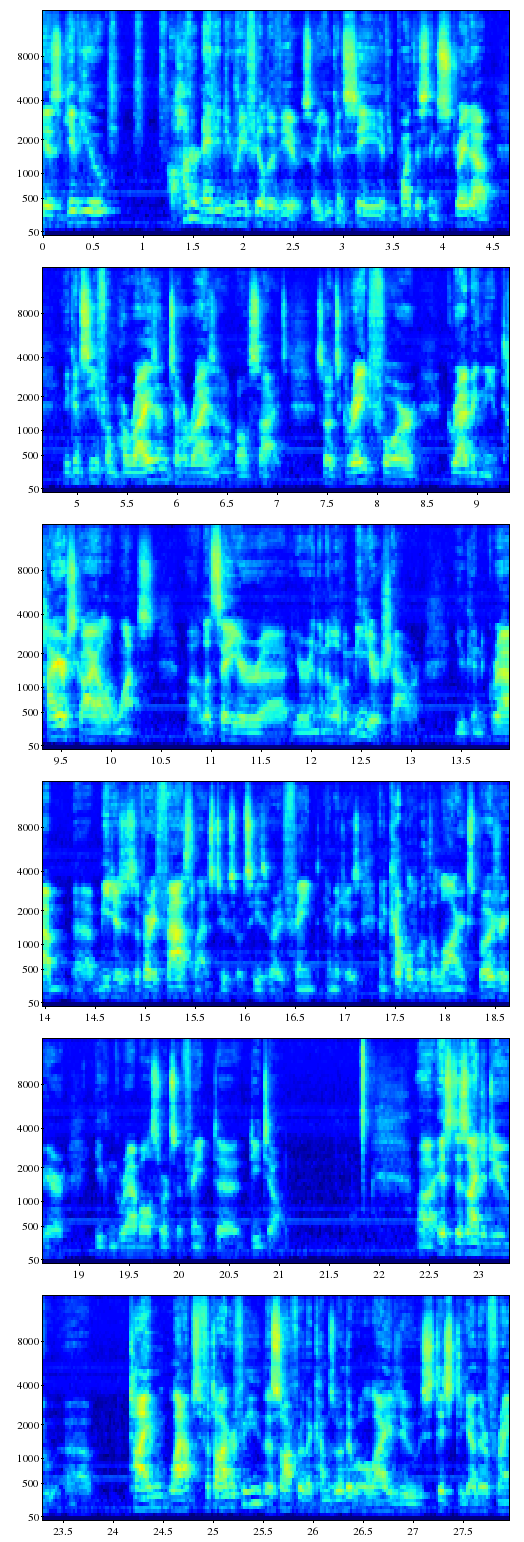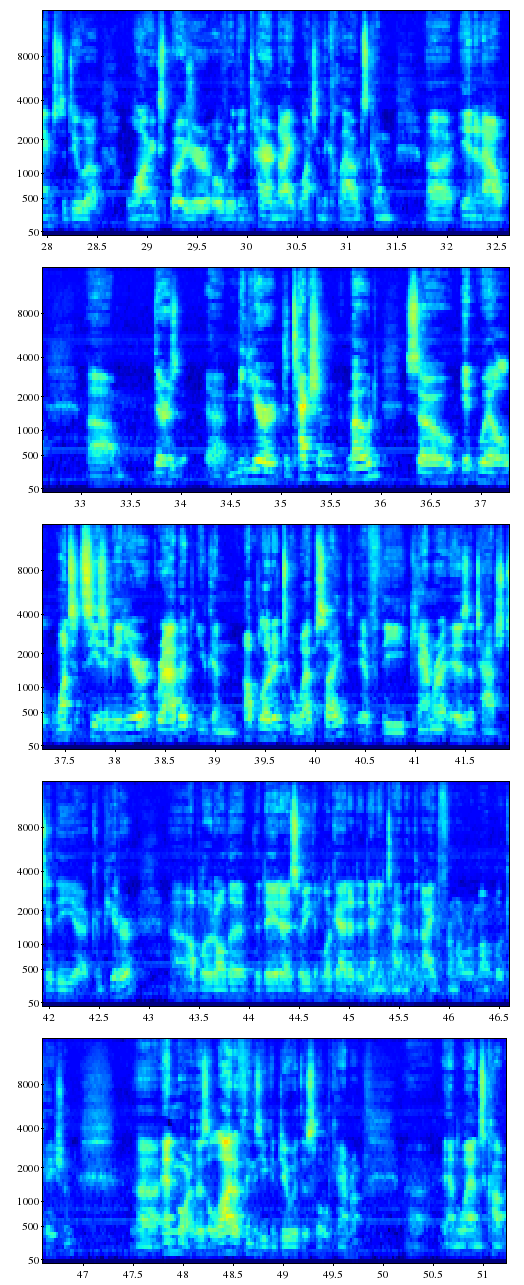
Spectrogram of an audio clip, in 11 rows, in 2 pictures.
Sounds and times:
Speech: 0.0s - 21.1s, 22.4s - 51.2s.

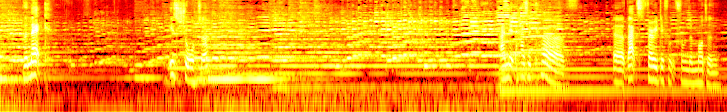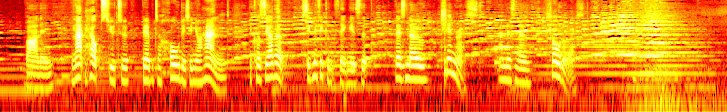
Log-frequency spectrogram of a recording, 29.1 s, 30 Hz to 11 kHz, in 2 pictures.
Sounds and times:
Violin, fiddle: 0.0s - 29.0s
Speech: 0.5s - 1.0s, 3.4s - 4.2s, 10.0s - 11.5s, 12.3s - 14.4s, 15.1s - 21.9s, 22.5s - 26.2s.

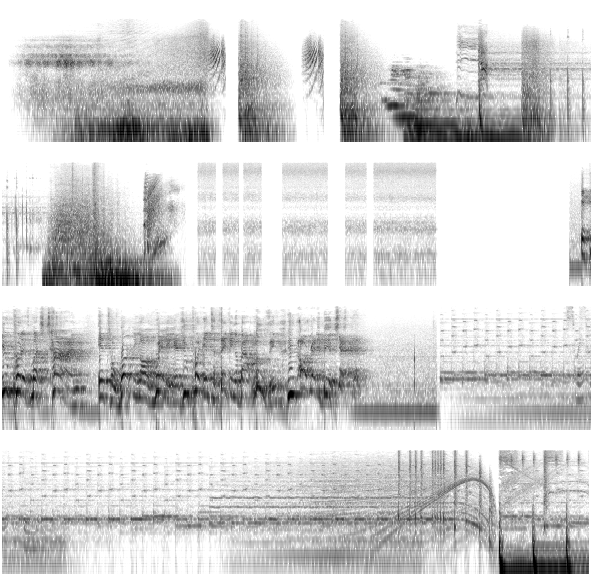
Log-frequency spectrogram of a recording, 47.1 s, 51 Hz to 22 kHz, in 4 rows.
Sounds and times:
Whack, thwack: 4.7s - 5.6s, 6.8s - 7.5s, 10.4s - 11.2s.

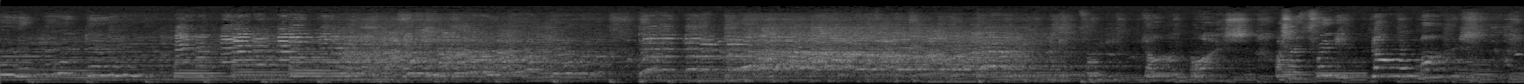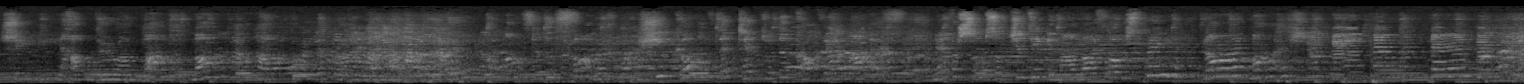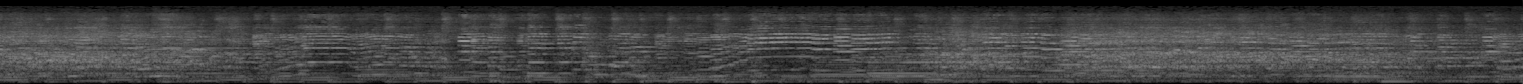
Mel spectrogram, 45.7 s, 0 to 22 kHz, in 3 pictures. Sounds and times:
Music: 0.0s - 45.7s.

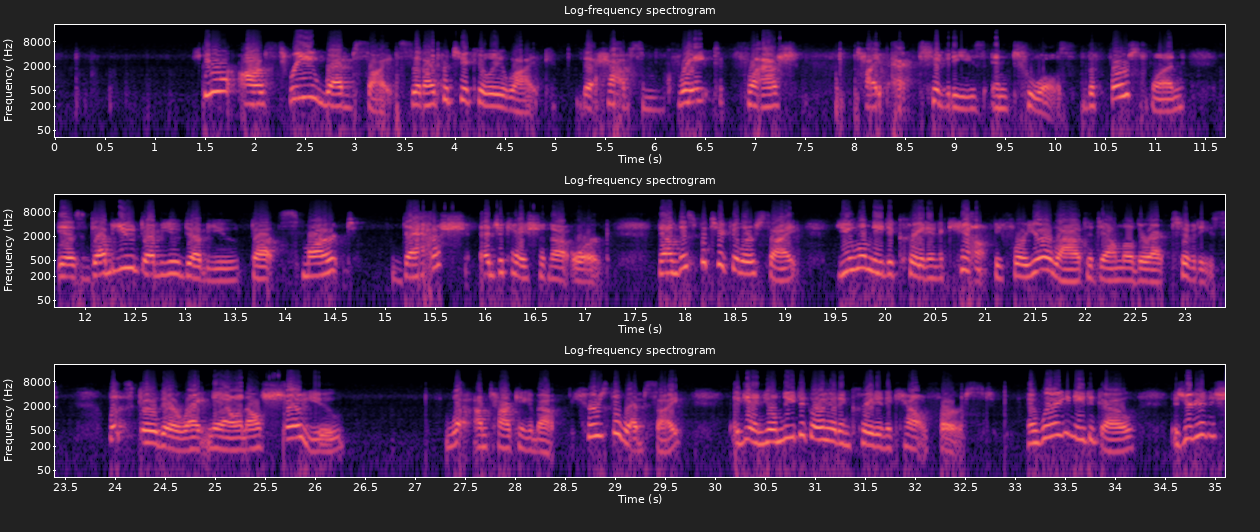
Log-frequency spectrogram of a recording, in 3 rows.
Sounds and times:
Speech: 1.4s - 26.4s, 27.1s - 35.1s.

